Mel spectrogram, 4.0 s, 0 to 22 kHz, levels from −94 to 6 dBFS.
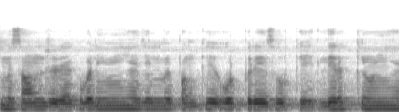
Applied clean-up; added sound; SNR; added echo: none; none; none; reverberation time 0.2 s.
